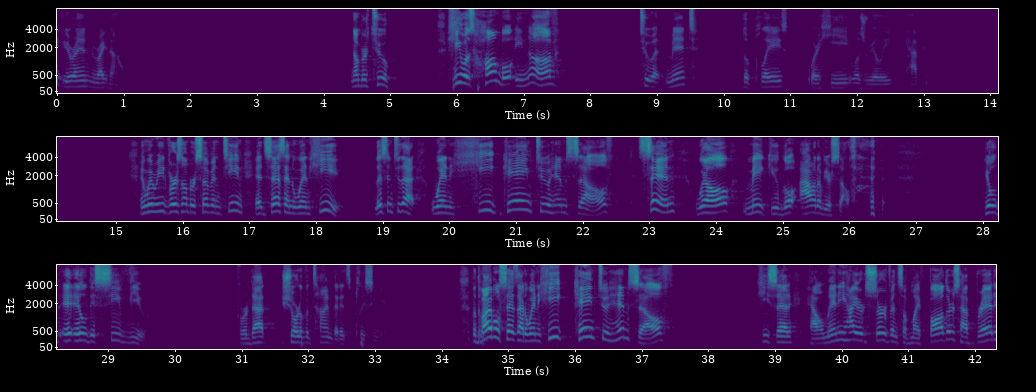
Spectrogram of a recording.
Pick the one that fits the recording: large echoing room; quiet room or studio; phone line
large echoing room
